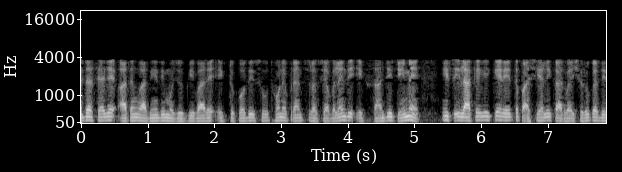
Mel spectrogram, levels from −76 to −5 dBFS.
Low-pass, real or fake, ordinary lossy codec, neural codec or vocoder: 3.6 kHz; real; none; none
